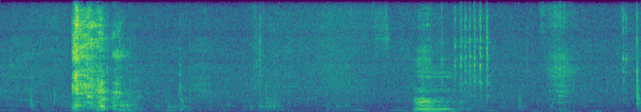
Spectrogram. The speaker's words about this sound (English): I ate something and it's stuck, so I'm coughing. It's not COVID.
